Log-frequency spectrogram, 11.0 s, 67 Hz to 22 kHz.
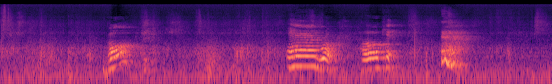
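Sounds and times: fabric rustling on mat: 0.0 - 2.1, 2.8 - 6.7
soft thuds on padded mat: 4.0 - 5.6.

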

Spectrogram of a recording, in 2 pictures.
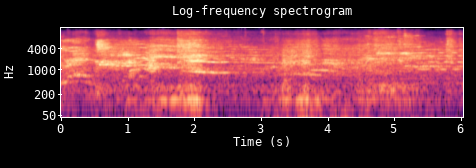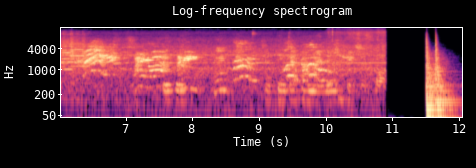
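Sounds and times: people screaming on tv: 0.5 - 7.0.

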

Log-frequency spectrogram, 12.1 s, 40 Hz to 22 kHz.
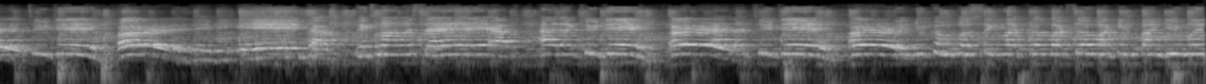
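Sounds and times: child singing: 0.0 - 12.0.

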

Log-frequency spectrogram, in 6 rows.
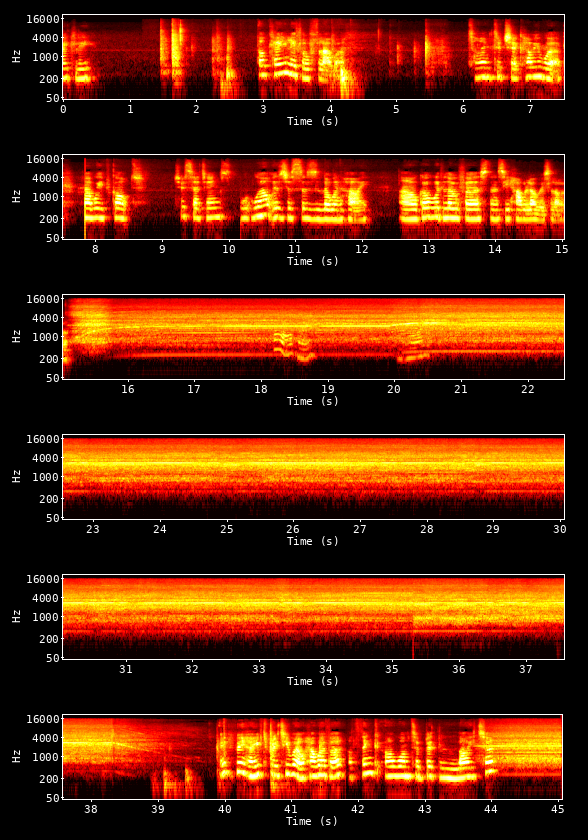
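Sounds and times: hair dryer whine and air rush: 15.1 - 39.7, 43.8 - 45.0.

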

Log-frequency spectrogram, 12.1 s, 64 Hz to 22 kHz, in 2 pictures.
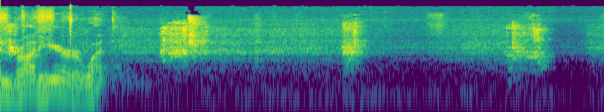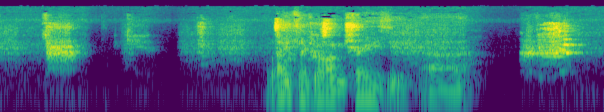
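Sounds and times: faint steady hiss: 0.0 - 11.2
harsh raspy bursts: 1.5 - 12.0.

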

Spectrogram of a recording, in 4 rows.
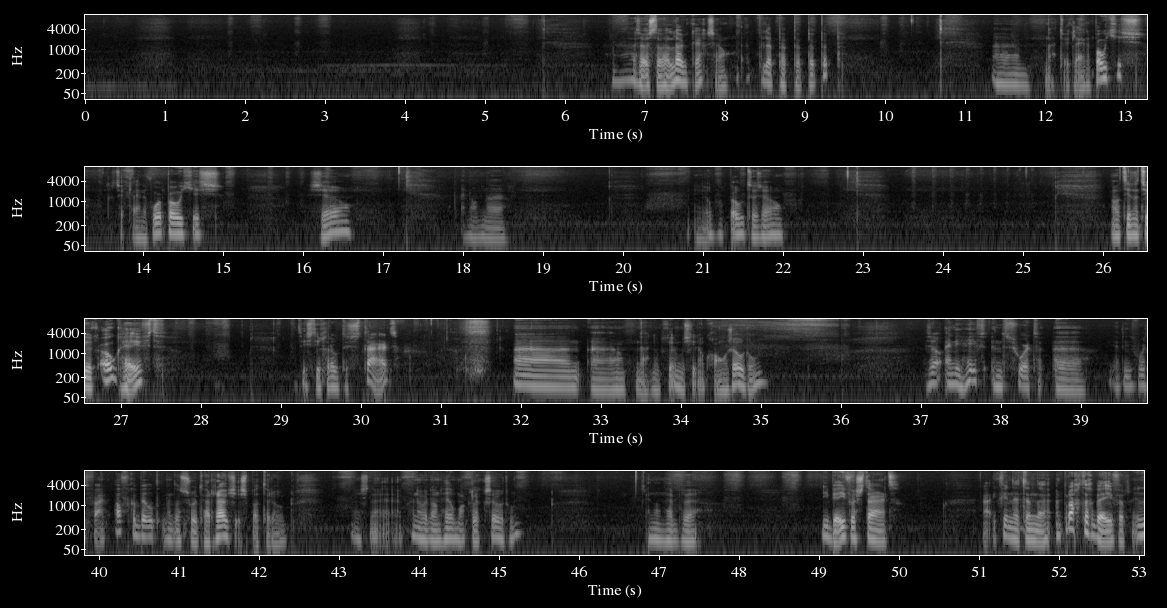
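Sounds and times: marker scratching on paper: 27.8 - 28.4.

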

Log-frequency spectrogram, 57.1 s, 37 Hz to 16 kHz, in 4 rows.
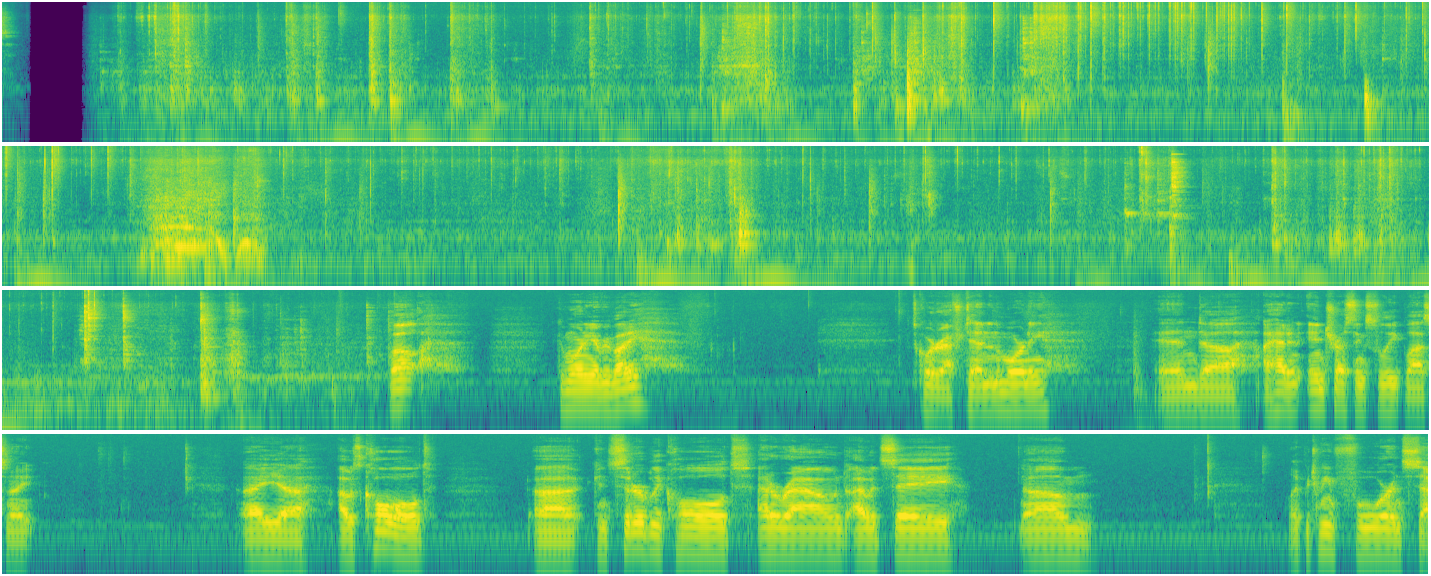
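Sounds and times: metal stove door scraping: 0.9 - 18.6, 24.7 - 32.6
metallic clanks and knocks: 29.3 - 32.4.

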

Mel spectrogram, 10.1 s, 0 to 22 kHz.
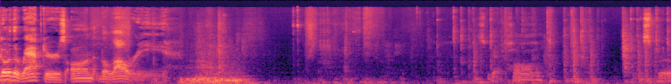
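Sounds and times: cards tapping and clicking: 6.6 - 10.0.

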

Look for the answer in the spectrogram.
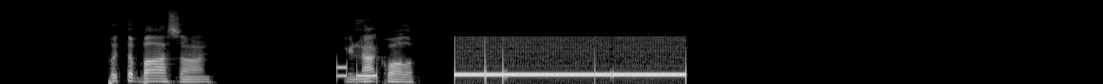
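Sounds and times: steady low telephone tone: 4.6 - 6.9.

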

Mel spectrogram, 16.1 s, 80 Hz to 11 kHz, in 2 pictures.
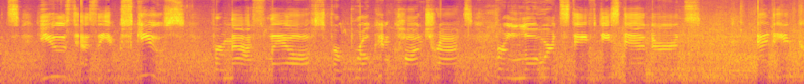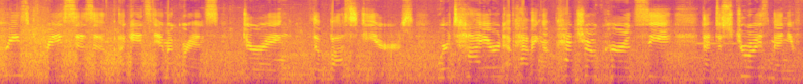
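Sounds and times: city traffic hum: 0.0 - 16.0
woman speaking at a microphone: 0.0 - 16.0.

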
